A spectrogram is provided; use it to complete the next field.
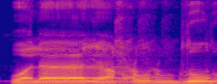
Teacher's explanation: بڑی ہا ہے، درمیانی حلق سے ادا کریں، بالکل صاف ادا کریں گے. ضاد پڑھتے ہوئے زا کی آواز نہ نکلے، اس کا خیال رکھیں.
